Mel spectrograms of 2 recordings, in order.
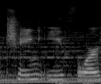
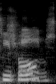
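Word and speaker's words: Chang'e: it wasn't even oh it's changed not Chang e I'm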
